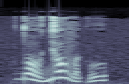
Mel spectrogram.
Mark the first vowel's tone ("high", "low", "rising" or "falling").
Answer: falling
